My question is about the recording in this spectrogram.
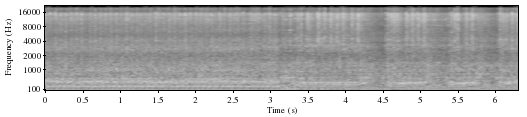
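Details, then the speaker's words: Troy-Bilt Storm 2410 snowblower, electric start, rings likely washed out by fuel, smoking: small single-cylinder runs unevenly with lumpy stumbling beat, getting worse as it warms; borescope shows cylinder scratches; cause suspected, not confirmed. "Well, the warmer this engine gets right now, it's definitely running worse than what it was."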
